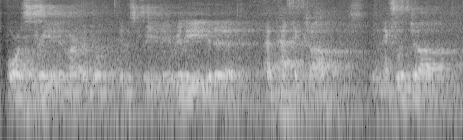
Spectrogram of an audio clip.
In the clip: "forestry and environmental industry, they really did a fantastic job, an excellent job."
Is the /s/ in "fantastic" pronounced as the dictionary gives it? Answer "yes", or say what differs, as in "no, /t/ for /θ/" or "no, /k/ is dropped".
no, /s/ is dropped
